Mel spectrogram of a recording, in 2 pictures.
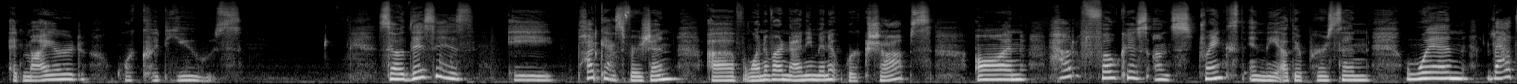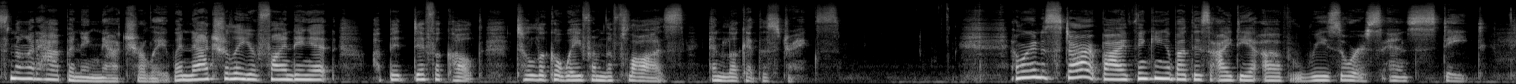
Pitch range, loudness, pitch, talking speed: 185-245 Hz, -18 LUFS, 210 Hz, 130 wpm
